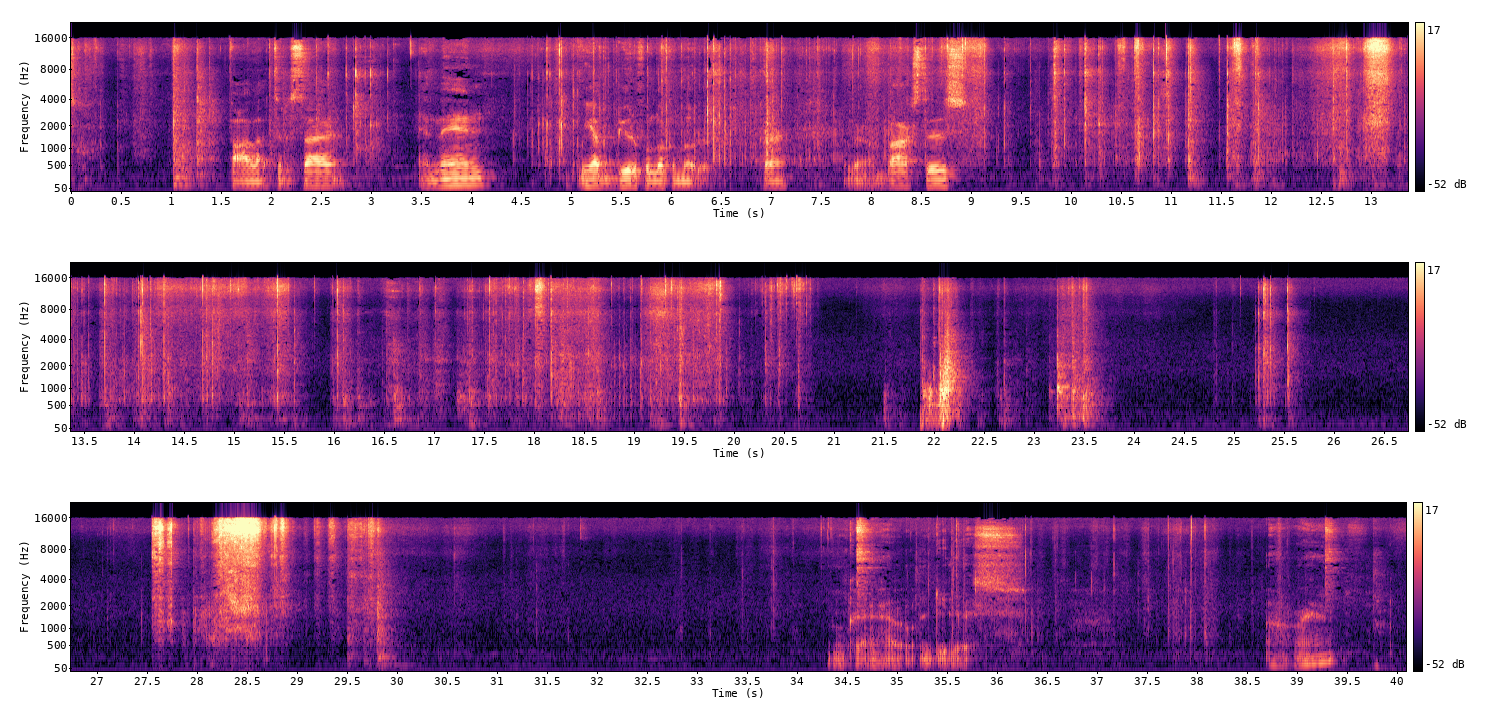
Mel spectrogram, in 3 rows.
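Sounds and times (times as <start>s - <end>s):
plastic packaging crinkling: 1.6s - 20.8s, 27.4s - 29.7s, 33.4s - 39.3s.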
